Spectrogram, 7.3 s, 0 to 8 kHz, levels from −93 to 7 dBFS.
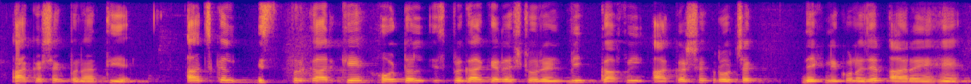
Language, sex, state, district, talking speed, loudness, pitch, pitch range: Hindi, male, Rajasthan, Jaipur, 175 wpm, -17 LUFS, 165 Hz, 155-180 Hz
